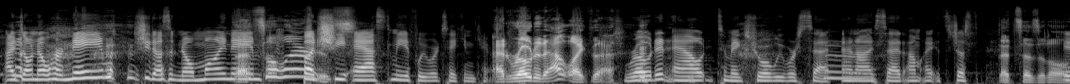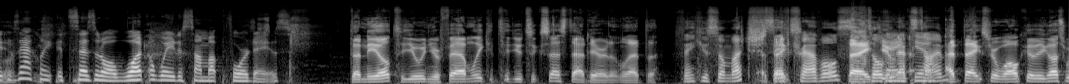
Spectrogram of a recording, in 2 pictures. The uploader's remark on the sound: Live from Beth Jacob Atlanta (Day 2)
